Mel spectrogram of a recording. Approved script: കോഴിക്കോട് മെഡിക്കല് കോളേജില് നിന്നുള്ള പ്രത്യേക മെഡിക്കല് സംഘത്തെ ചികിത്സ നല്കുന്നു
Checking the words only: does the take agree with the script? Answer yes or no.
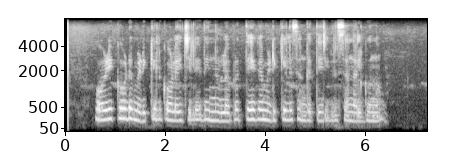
yes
